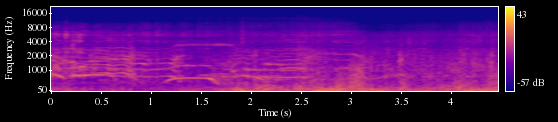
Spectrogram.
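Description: People shouting over wind rushing across a helmet-camera microphone as a downhill mountain bike speeds down a dirt trail. The shouts stop about three seconds in, leaving only the wind and trail noise.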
